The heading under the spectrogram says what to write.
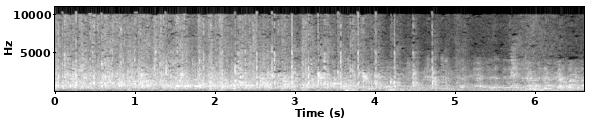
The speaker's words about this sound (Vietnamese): thì đại chúng nếu đồng ý xin cho tràng pháo tay.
